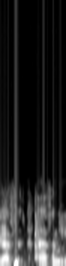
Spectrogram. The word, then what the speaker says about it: Ethany: I am not sure I'm pronouncing your name correctly, Ethany, actually. Is that how you pronounce it? It is, you got it.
